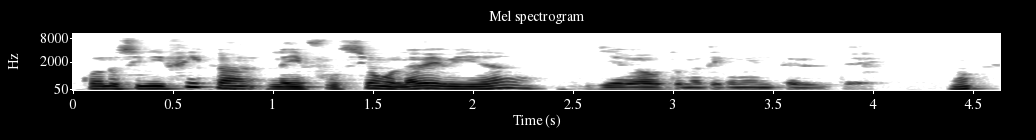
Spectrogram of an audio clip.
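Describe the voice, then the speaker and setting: Husky-voiced man teaching a grammar lesson. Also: mid-range voice, a little fast, warm tone, dull audio. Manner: explanatory, checks in with rhetorical questions. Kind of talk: recorded language lesson.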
